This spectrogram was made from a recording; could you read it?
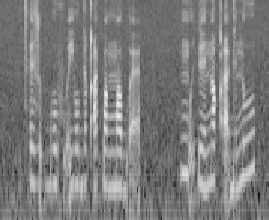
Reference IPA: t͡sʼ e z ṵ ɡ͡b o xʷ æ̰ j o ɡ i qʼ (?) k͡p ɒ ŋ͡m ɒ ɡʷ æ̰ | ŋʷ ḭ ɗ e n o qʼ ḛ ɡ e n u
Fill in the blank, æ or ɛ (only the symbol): æ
